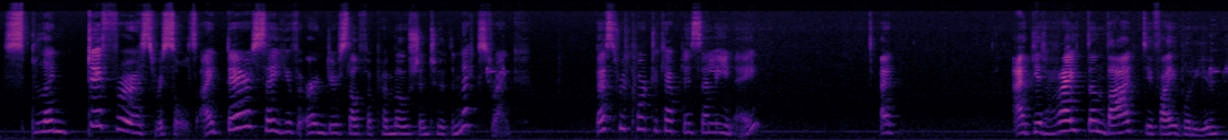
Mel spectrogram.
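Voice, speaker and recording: A woman voicing an excitable, old-fashioned male professor in a video game, trying a Scottish accent, with theatrical, formal phrasing. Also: a little high, unhurried, slight background noise. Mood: pompous praise. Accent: put-on Scottish attempt.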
